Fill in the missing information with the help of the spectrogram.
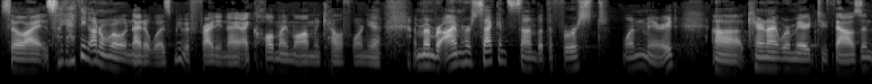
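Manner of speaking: ordinary talk, nothing marked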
